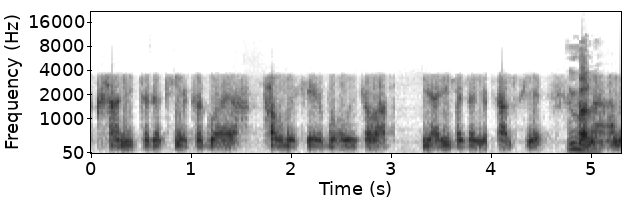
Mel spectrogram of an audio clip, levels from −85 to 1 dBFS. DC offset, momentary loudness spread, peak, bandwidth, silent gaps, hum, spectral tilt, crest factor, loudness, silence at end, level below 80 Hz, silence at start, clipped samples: under 0.1%; 10 LU; 0 dBFS; 11 kHz; none; none; -5.5 dB/octave; 18 dB; -19 LUFS; 0 s; -58 dBFS; 0.05 s; under 0.1%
